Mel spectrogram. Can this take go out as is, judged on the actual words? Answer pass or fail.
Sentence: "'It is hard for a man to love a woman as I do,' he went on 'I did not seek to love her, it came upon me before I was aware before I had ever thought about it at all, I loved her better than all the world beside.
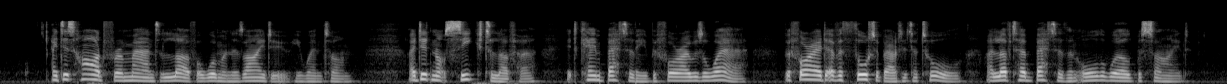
fail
